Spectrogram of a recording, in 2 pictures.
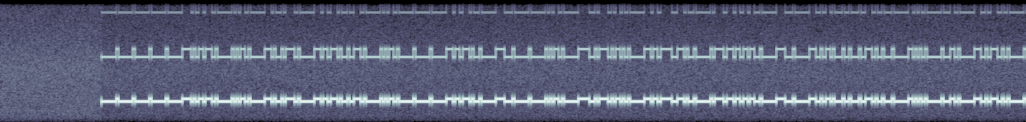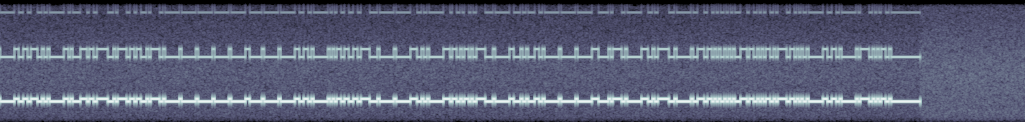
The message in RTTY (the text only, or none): SHE HAS HOSTED THE LONG-RUNNING TELEVISION DOCUMENTARY SERIES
